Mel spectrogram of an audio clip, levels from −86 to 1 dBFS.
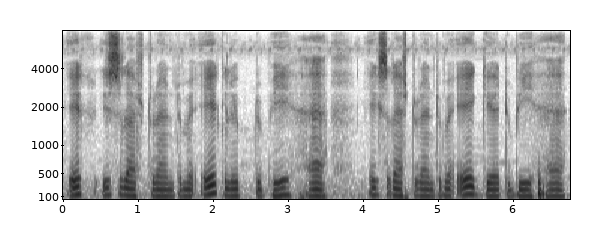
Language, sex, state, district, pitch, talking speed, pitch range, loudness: Hindi, male, Uttar Pradesh, Saharanpur, 115 Hz, 135 wpm, 115-130 Hz, -18 LUFS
